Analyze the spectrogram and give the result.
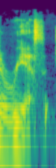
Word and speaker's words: Urias: By the way, it's Urias, accent on the I.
